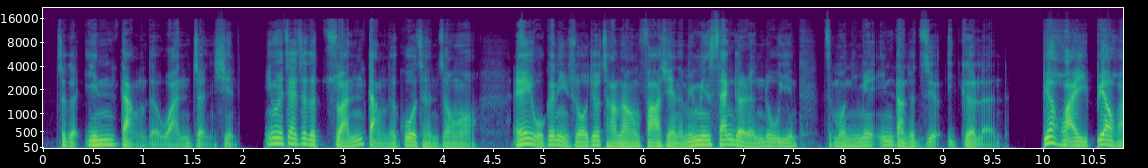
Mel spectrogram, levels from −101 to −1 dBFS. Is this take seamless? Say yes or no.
yes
